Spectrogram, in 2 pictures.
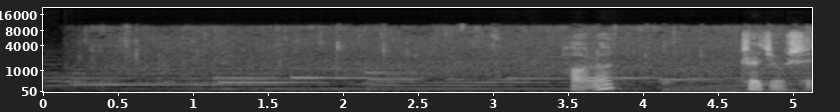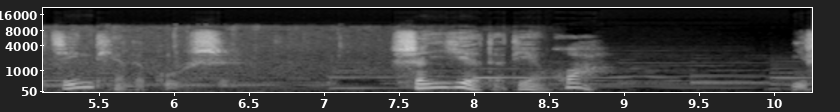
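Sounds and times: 
rain pattering outside window: 0.0 - 8.6
speech: 3.5 - 4.0, 4.7 - 6.5, 7.4 - 8.9.

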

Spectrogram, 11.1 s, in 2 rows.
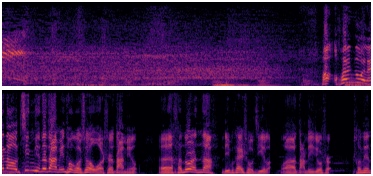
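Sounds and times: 
crowd applauding and cheering: 0.0 - 4.9
low musical tone: 3.2 - 5.8, 9.6 - 11.0
speech: 4.8 - 11.0.

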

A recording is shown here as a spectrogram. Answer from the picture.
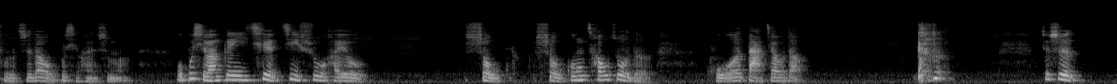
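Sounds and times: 
speech: 0.0 - 3.8, 4.6 - 8.1, 9.3 - 9.6, 10.4 - 10.9
person coughing: 9.2 - 9.6.

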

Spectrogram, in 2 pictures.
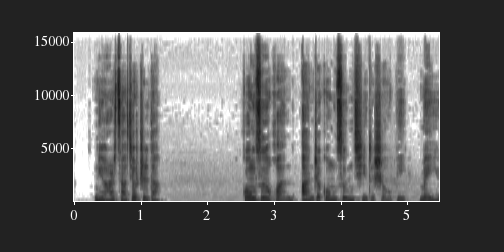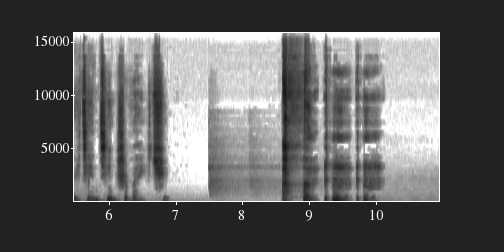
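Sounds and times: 
speech: 0.3 - 1.4, 2.6 - 7.6, 9.0 - 10.2
person coughing: 8.6 - 10.1.

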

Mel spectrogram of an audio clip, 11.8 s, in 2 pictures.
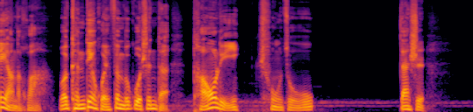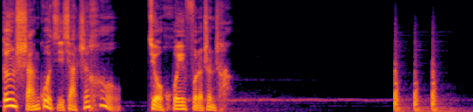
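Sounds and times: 
speech: 0.0 - 4.0, 5.0 - 8.8
knocking on a door: 10.8 - 11.6.

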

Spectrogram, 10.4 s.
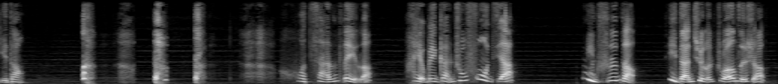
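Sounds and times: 
speech: 0.0 - 0.4, 4.0 - 7.0, 7.8 - 10.3
person coughing painfully: 1.2 - 1.4, 2.1 - 2.8.

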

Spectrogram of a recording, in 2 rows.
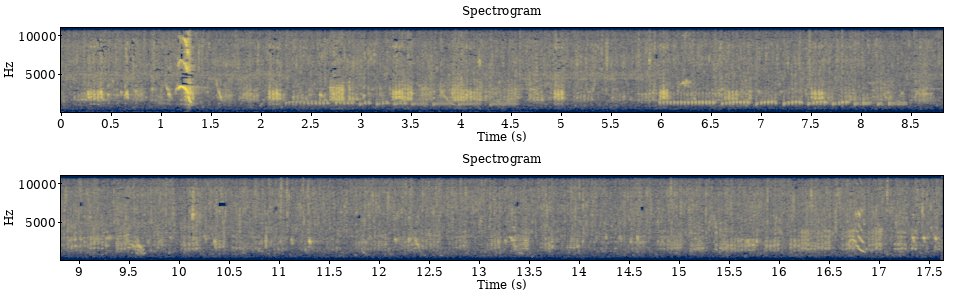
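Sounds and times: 
autumn stream water babbling: 0.0 - 17.6.

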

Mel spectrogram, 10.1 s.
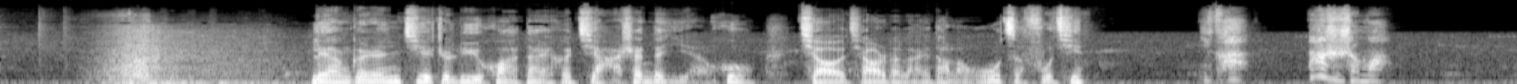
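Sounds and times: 
jet of flame whooshing: 0.5 - 2.4
speech: 2.1 - 7.4, 8.0 - 8.3, 8.9 - 9.4.

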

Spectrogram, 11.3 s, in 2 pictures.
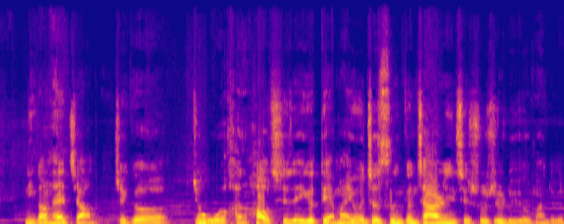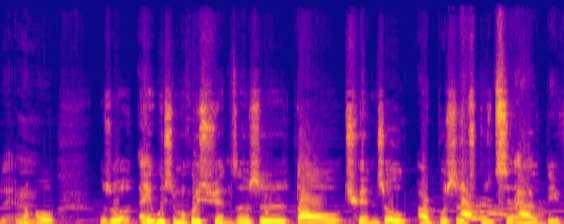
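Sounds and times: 
speech: 0.2 - 11.2
dog barking: 10.2 - 11.1.

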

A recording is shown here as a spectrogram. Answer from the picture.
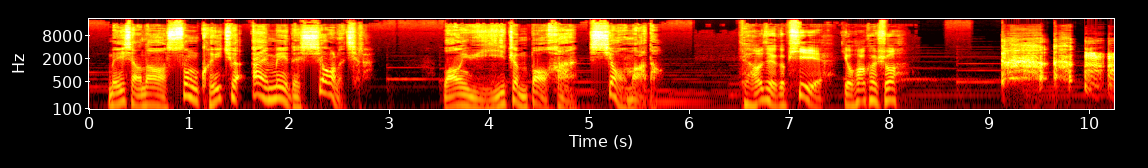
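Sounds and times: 
speech: 0.2 - 2.9, 3.6 - 5.9, 6.5 - 8.2
person coughing: 9.1 - 10.2.

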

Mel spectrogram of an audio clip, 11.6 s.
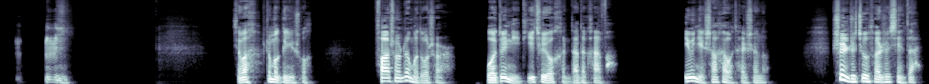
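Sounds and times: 
speech: 0.2 - 0.9, 3.0 - 4.0, 4.7 - 7.7, 8.6 - 9.7, 10.4 - 11.6
person coughing awkwardly: 0.6 - 0.9.

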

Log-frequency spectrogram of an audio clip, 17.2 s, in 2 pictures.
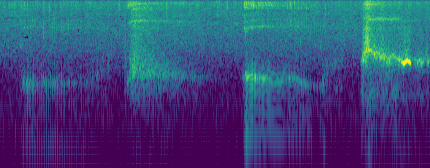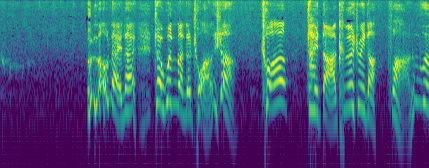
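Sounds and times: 
snoring: 0.3 - 7.5
speech: 10.9 - 17.1.

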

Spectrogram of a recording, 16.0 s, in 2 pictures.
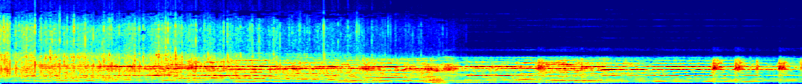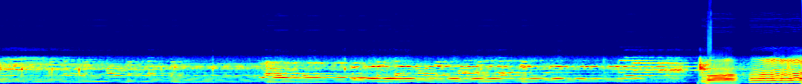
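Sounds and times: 
audience clapping: 0.0 - 4.8, 7.3 - 11.6
sustained instrumental music: 0.0 - 16.0.

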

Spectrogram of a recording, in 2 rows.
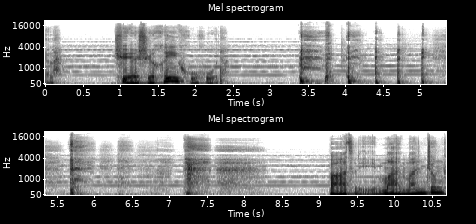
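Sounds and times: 
speech: 1.0 - 2.4, 9.4 - 10.6
short dry coughs and a raspy cough: 3.4 - 7.6.

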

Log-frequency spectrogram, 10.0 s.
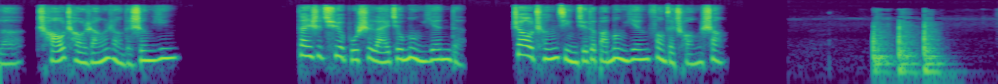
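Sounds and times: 
speech: 0.0 - 1.9, 3.0 - 7.4
knocking on a door: 8.7 - 9.6.

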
